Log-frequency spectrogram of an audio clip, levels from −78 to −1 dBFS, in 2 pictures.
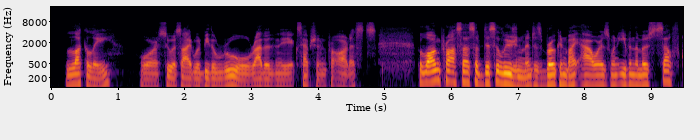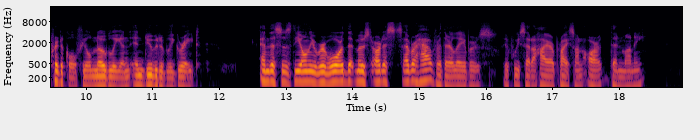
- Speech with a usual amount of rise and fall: Yes, average, 4.9 semitones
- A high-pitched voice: No, low, 115 Hz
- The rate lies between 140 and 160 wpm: No, average, 180 wpm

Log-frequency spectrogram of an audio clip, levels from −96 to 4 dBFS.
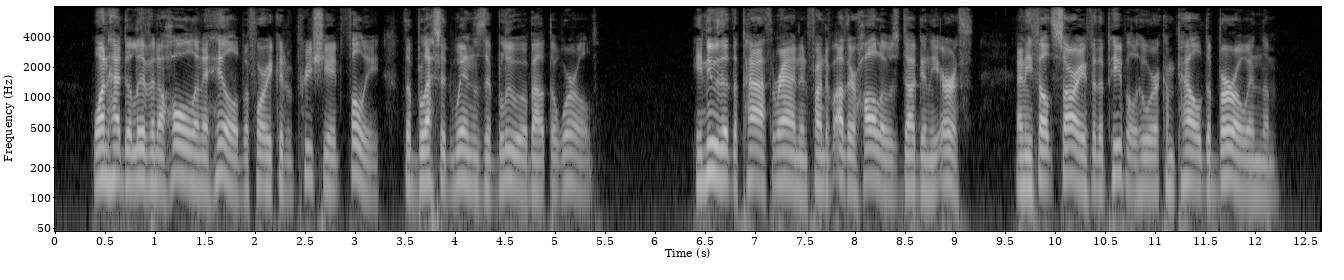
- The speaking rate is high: Yes, fast, 245 wpm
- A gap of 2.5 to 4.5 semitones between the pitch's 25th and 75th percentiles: Yes, average, 3.2 semitones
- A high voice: No, low, 135 Hz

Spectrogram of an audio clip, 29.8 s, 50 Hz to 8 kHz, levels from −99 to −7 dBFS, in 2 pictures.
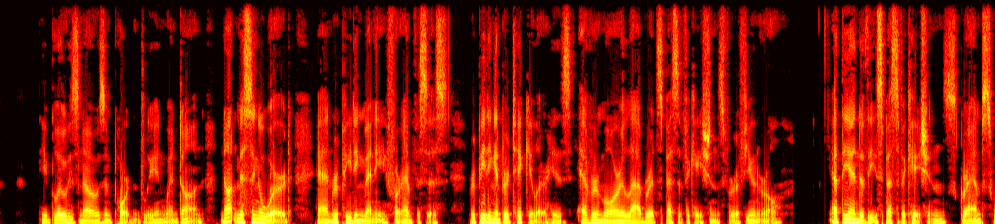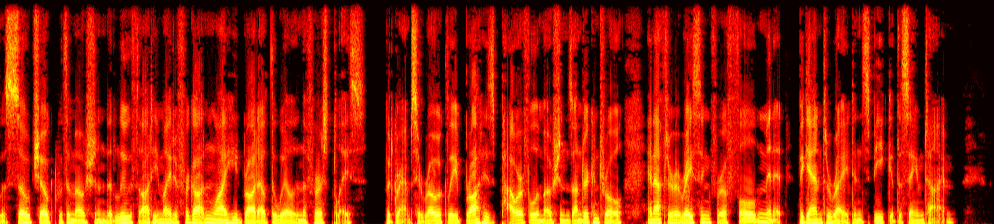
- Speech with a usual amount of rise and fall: Yes, average, 3.0 semitones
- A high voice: No, low, 100 Hz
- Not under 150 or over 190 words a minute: Yes, average, 165 wpm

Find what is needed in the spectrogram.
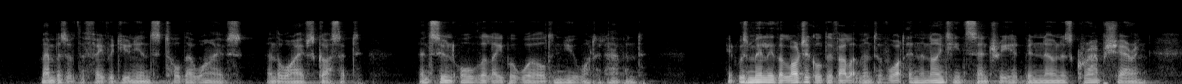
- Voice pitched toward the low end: Yes, very low, 80 Hz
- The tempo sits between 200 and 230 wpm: Yes, fast, 205 wpm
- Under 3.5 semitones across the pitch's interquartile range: Yes, average, 3.1 semitones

